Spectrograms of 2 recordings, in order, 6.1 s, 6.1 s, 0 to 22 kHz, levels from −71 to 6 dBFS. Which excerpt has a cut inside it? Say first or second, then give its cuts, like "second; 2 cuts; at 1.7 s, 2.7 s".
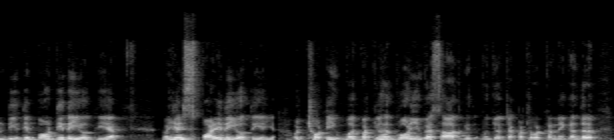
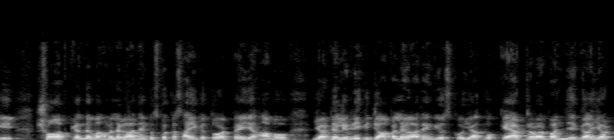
first; 1 cut; at 2.8 s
